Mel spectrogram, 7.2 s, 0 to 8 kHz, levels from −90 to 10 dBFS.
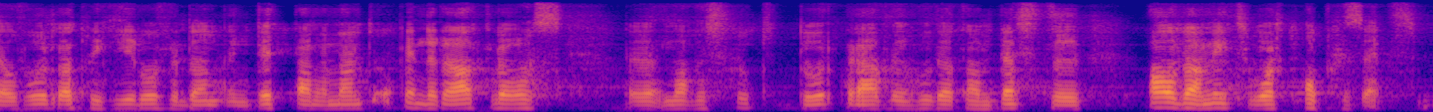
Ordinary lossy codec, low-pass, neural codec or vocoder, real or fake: none; 7.2 kHz; codec, 24 kHz, 1 kbps, SNAC; fake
